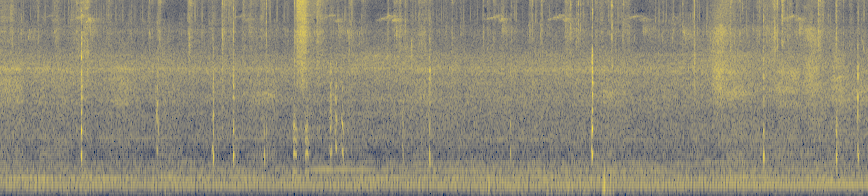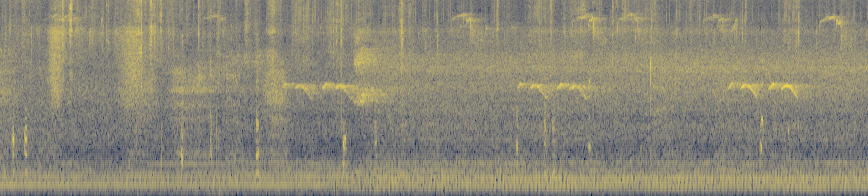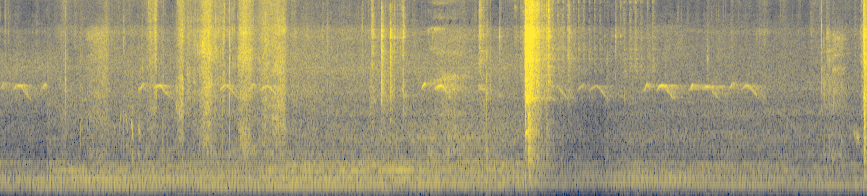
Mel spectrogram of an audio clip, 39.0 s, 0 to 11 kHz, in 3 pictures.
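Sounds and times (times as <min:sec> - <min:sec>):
steady low hum: 0:05.4 - 0:39.0
bird chirping: 0:15.6 - 0:18.9, 0:19.8 - 0:23.0, 0:23.6 - 0:30.4, 0:32.4 - 0:33.0, 0:34.2 - 0:37.6
handling knocks and rattles: 0:31.4 - 0:32.3, 0:33.3 - 0:36.1.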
